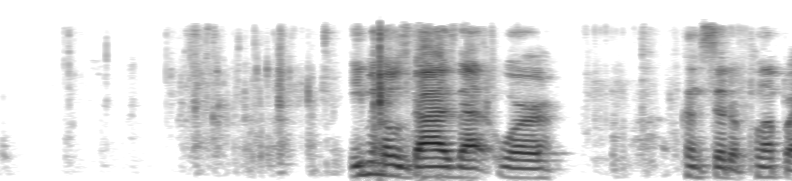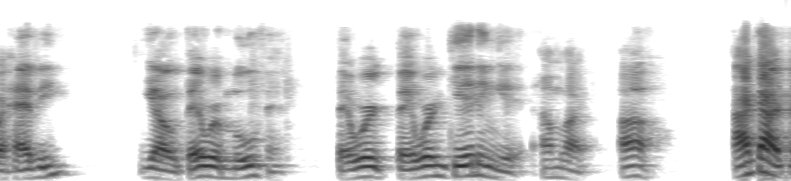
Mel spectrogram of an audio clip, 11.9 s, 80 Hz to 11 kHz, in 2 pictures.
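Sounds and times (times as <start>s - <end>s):
water being poured for a drink: 0.6s - 5.8s
speech: 2.7s - 4.3s, 5.2s - 11.8s.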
